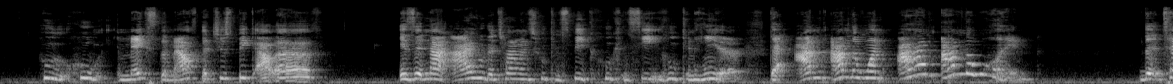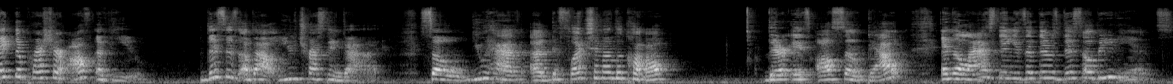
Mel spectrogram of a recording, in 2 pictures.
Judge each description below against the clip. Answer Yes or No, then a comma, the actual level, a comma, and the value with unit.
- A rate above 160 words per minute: Yes, average, 170 wpm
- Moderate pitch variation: No, wide, 6.0 semitones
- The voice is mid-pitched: No, high, 245 Hz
